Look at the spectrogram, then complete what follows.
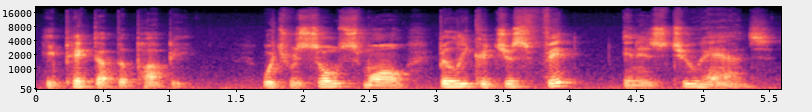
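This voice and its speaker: A man narrating a children's storybook as its author, with deliberate phrasing broken into short chunks. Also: medium pitch. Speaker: author reading his children's book.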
